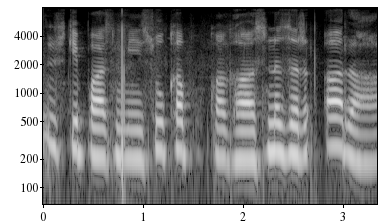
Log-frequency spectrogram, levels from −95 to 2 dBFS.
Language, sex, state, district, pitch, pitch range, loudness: Hindi, female, Uttar Pradesh, Shamli, 225 Hz, 205-250 Hz, -20 LUFS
